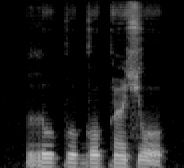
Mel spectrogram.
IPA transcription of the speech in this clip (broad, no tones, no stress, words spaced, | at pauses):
rukuɡo kœ̃ɕo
